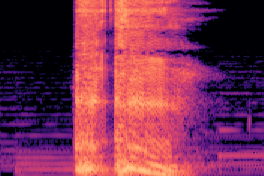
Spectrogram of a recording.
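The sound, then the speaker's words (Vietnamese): A woman clears her throat in one loud, rough burst split into two quick pulses, with a faint low tone before and after. “Thì vừa nói xong thì bà Tú hắng giọng, khiến ông bà giáo chỉ biết đứng im mà không dám ngồi”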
